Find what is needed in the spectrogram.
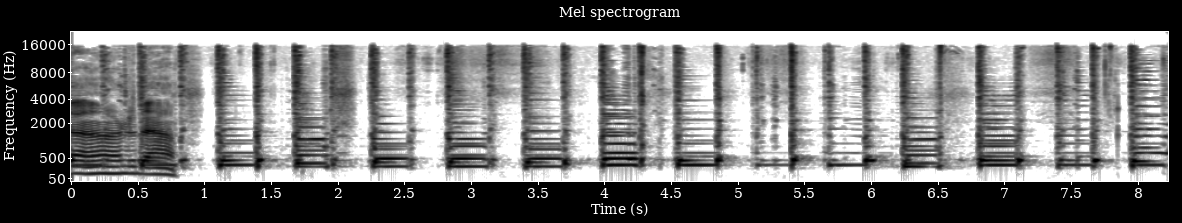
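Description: F-style mandolin comping chords in A: short, evenly spaced chord strokes, about three a second, at a steady tempo. A brief voice comes first.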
